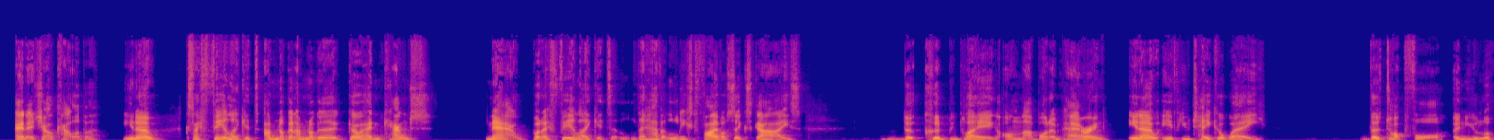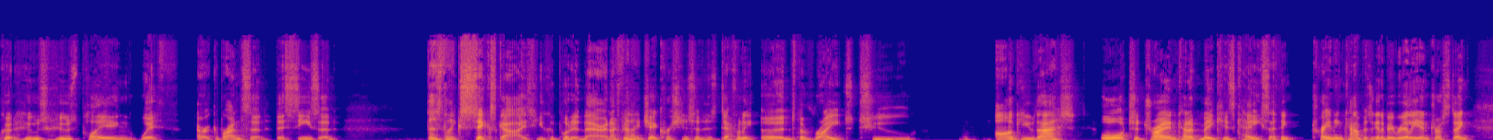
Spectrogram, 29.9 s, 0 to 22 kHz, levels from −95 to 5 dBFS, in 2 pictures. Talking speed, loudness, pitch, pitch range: 210 wpm, -27 LUFS, 130 Hz, 120-150 Hz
